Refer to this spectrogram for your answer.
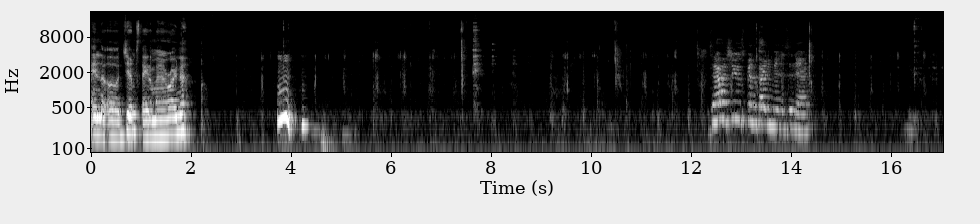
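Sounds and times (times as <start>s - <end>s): person chewing: 2.1s - 12.4s, 13.8s - 17.0s.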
